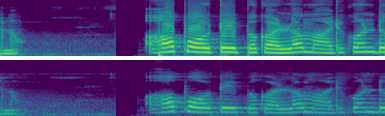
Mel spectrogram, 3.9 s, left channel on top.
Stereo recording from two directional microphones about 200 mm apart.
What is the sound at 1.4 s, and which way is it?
A woman's voice, 50° left (ahead or behind).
